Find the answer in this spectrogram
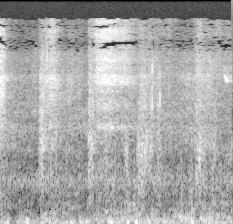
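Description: Wind buffeting the microphone outdoors, a steady low rumble.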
